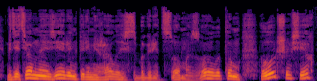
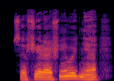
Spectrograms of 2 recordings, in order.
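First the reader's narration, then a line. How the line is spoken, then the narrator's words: Snorting. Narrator (Russian): хмыкнул Клим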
